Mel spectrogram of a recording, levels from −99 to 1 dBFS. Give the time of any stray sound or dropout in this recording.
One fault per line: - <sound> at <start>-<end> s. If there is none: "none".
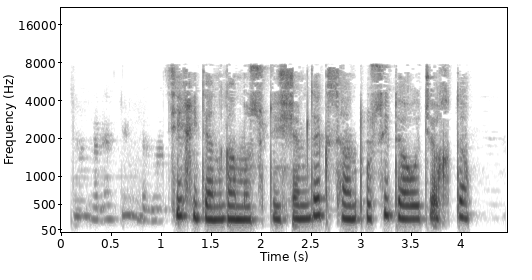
none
